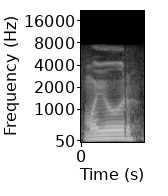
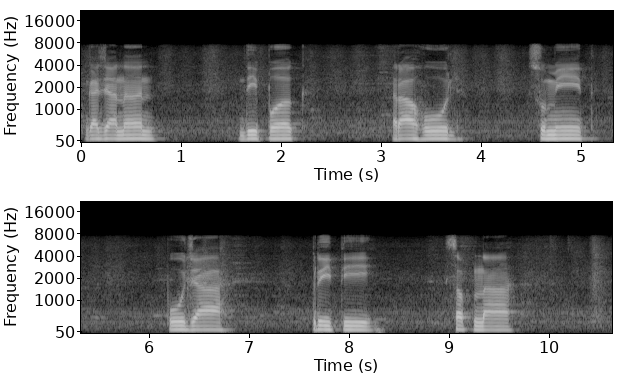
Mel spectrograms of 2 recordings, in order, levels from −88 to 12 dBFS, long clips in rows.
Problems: constant background noise, background conversations at intervals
